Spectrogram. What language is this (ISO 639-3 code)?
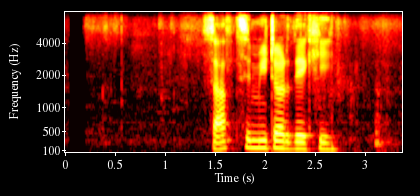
nep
